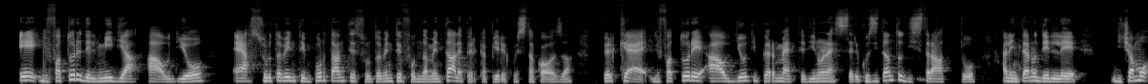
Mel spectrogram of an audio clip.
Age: 20-39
